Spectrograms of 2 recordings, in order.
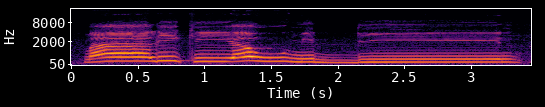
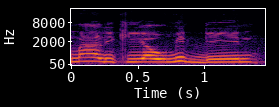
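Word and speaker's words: مَالِكِ يَوْمِ الدِّينِ: Nah, dalam bacaan Maliki Yaumiddin, biasanya wawnya itu masih banyak yang salah. Kalau kita baca waw, itu mulutnya dibulatkan. Banyak orang yang mulutnya kayak biasa aja tuh, Maliki Yaumiddin gitu. Nah, kita tuh jangan malu dalam membulatkan mulut, membulatkan bibir ya.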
